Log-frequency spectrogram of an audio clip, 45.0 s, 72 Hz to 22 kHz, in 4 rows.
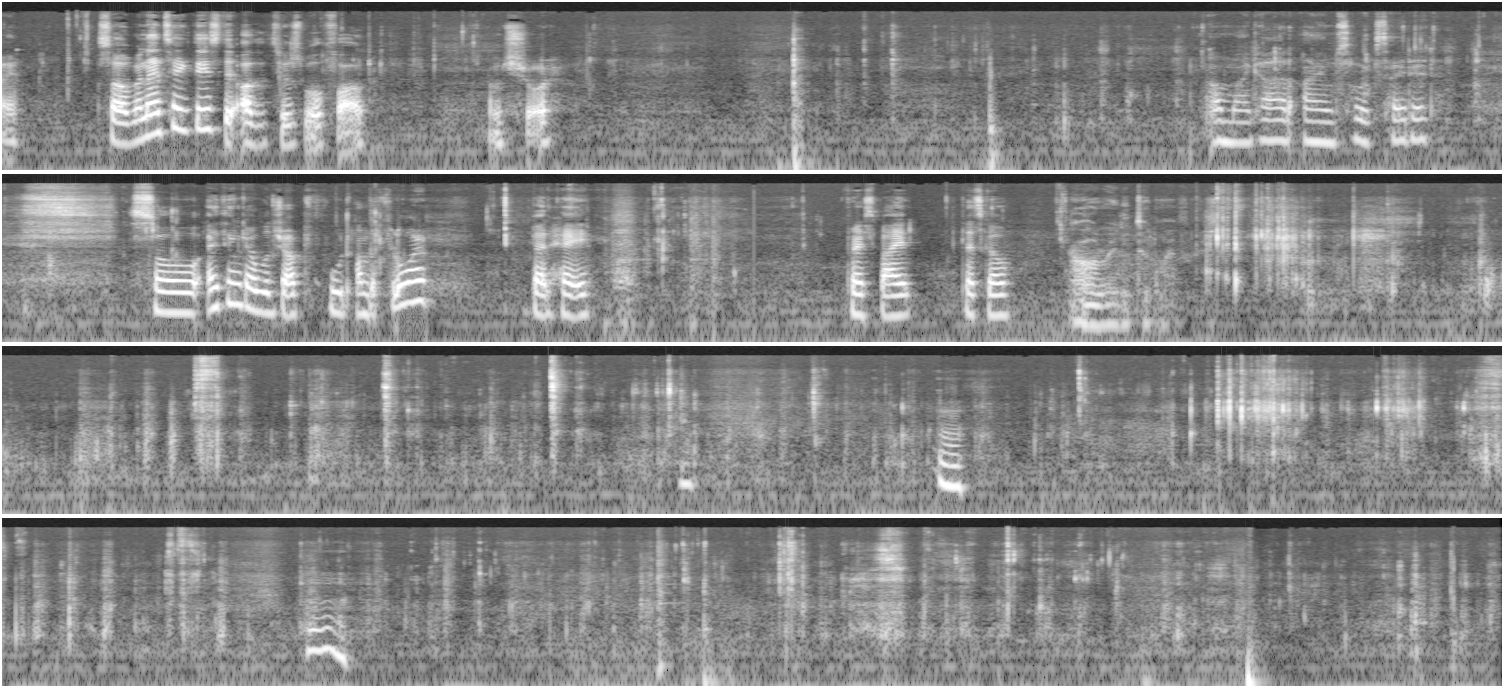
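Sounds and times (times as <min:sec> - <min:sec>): taco shells crunching when bitten: 0:20.2 - 0:27.6, 0:28.4 - 0:35.5.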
